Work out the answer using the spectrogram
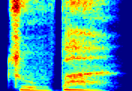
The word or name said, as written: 主办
